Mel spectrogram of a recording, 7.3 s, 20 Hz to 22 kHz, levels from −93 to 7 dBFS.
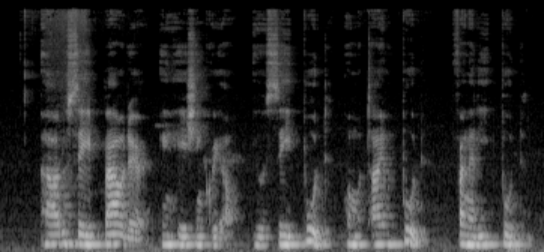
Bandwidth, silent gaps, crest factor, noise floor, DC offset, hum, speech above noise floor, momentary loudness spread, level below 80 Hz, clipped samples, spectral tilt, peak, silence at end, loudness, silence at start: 19 kHz; none; 16 dB; -53 dBFS; under 0.1%; none; 28 dB; 11 LU; -52 dBFS; under 0.1%; -6.5 dB/octave; -10 dBFS; 0.2 s; -26 LUFS; 0.55 s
